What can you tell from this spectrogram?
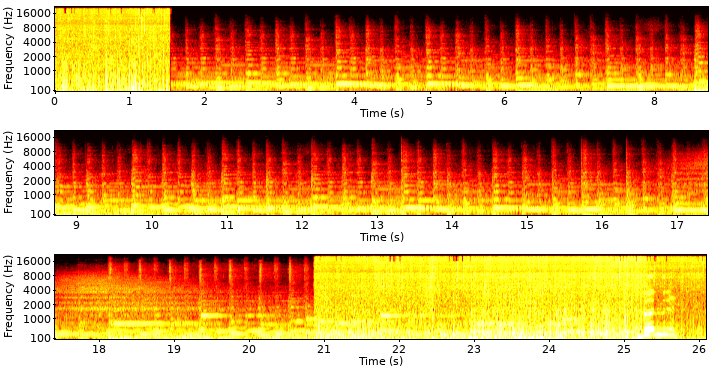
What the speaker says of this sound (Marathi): पाऊस येऊ लागला. छत्रीतून पाणी आलं मध्ये भिजलो मी.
